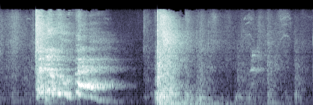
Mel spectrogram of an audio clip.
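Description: Sparring scuffle in a knife-defence drill: a loud shout with movement on the gym mat, then a sudden heavy thud about three seconds in.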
